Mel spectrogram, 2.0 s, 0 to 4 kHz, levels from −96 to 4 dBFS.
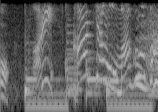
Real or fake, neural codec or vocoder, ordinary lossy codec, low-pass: real; none; none; 3.6 kHz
